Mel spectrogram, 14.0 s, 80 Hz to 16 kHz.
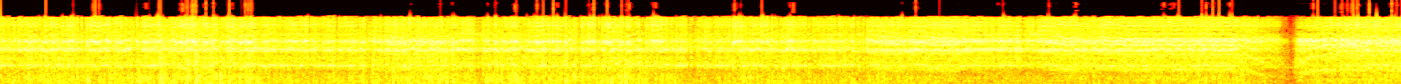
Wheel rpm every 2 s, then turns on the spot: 230, 230, 230, 230, 230, 220, 150.
none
